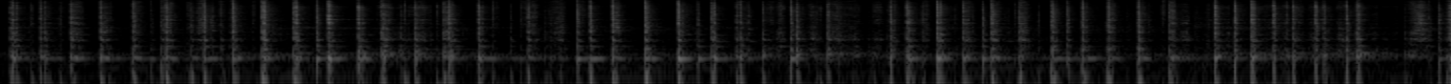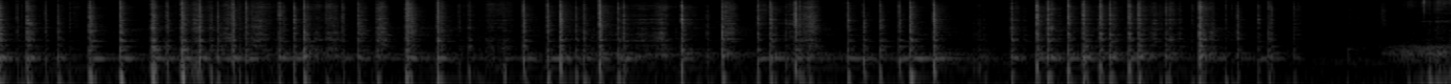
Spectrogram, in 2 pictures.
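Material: Plastic.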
